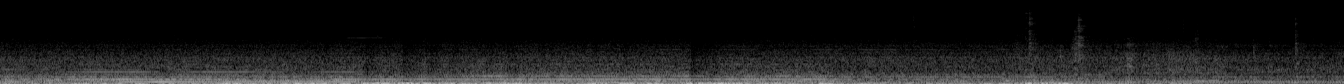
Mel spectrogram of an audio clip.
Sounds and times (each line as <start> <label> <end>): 0.0 trip on the Montgomery elevator 13.4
